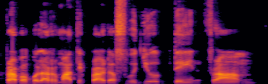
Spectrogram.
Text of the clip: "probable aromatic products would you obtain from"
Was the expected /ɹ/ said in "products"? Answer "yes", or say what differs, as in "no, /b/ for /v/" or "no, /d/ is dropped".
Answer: yes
